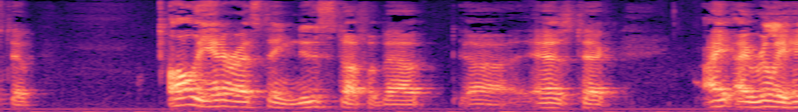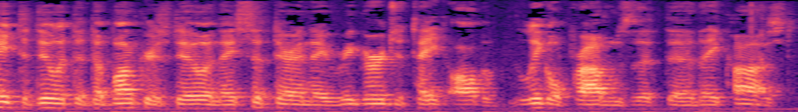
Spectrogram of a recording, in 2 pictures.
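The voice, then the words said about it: Hoarse, fading voice. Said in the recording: “excuse me, I'm losing my voice”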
